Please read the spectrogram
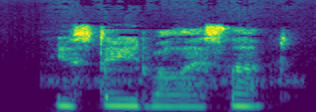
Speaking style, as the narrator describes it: August murmured

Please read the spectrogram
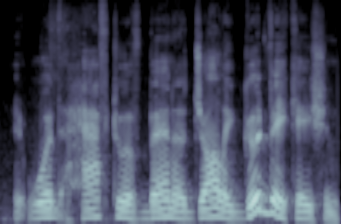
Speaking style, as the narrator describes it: said Eustace

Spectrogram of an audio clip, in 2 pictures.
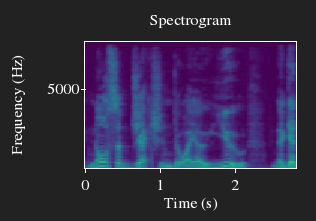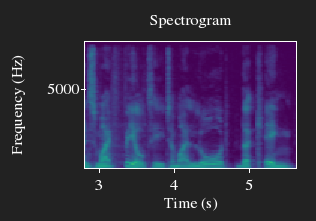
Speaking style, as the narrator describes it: he cried

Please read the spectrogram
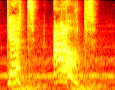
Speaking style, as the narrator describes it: roared

